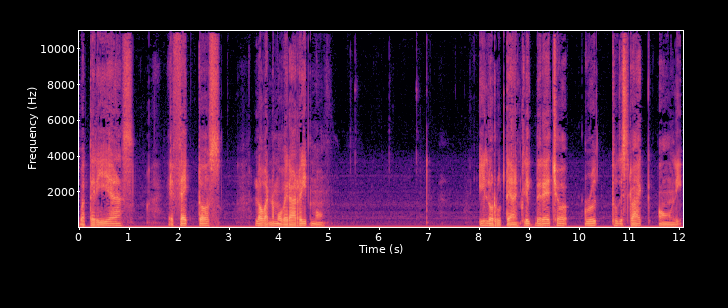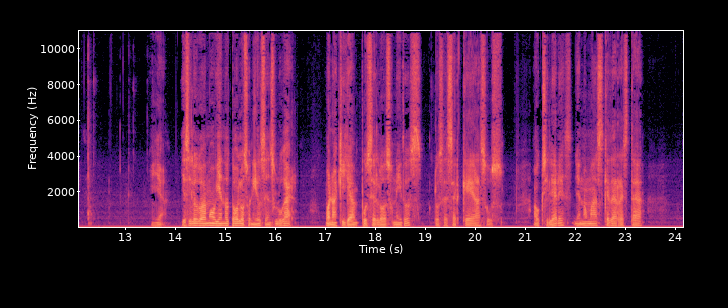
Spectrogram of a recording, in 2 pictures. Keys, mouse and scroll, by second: 6.8 drag, 9.0-12.4 drag, 12.6 drag, 16.6-19.2 drag.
